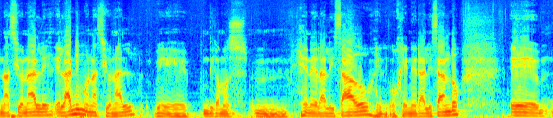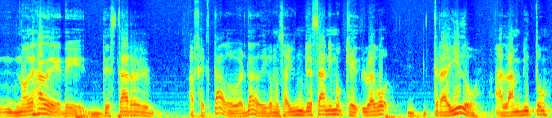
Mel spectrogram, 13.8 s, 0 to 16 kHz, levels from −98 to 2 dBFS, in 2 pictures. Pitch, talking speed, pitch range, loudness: 85 Hz, 115 wpm, 75-105 Hz, -19 LUFS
